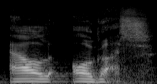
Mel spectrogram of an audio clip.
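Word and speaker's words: ἄλογος: The word in the Greek is pronounced al-ogos. Al-ogos is simply A and logos.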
